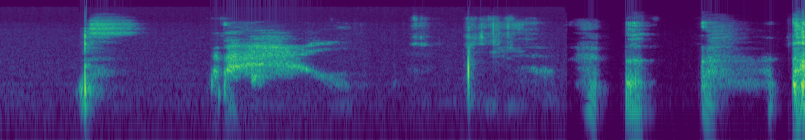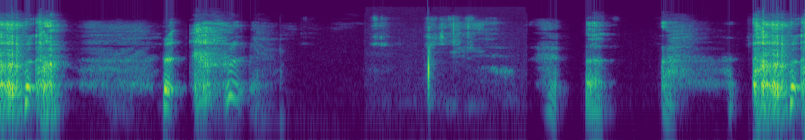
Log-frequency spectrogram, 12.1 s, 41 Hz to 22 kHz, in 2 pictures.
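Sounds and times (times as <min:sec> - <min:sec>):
person making burp-like sounds: 0:04.4 - 0:06.6, 0:10.2 - 0:12.0.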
